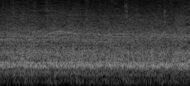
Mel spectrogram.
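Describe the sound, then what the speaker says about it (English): A crowd cheers at a college football game between Rutgers and Iowa, a dense, steady roar that fills the stadium throughout, with no single voice standing out. "Crowd into it."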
